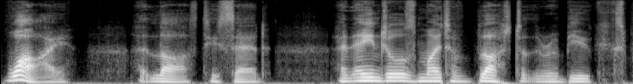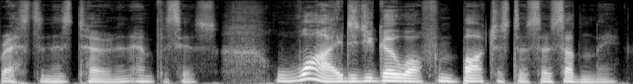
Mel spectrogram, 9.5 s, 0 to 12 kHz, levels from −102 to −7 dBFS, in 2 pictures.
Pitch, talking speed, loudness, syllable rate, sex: 115 Hz, 165 wpm, -20 LUFS, 5.1 syllables/s, male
